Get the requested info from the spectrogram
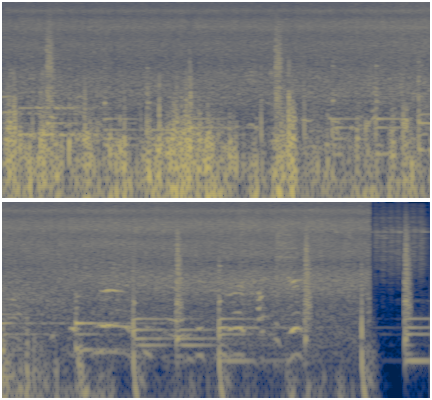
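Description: Wind on the microphone and rushing waterfall water, heavy at first and fading over the second half. Background music with held notes and occasional drum strikes comes through more clearly toward the end.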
